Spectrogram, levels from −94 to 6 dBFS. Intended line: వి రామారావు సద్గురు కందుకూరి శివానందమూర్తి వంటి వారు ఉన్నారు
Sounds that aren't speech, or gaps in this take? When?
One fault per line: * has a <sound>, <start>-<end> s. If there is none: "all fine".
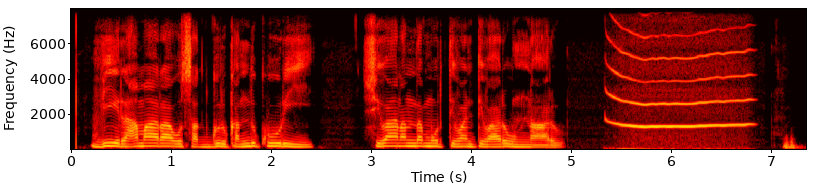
* has a squeak, 5.3-6.9 s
